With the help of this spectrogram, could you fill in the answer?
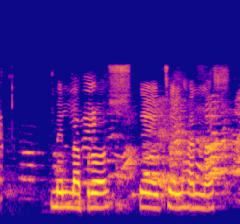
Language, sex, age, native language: Icelandic, female, 10, Icelandic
